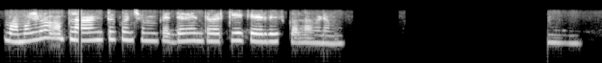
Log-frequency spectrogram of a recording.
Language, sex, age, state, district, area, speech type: Telugu, female, 30-45, Andhra Pradesh, Kurnool, rural, conversation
